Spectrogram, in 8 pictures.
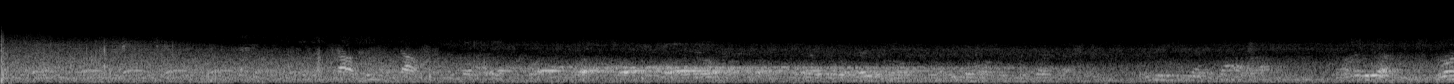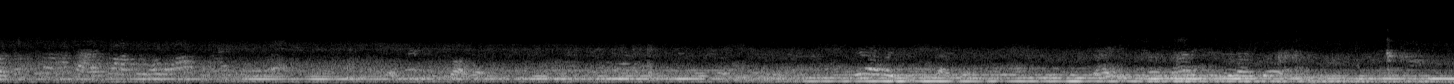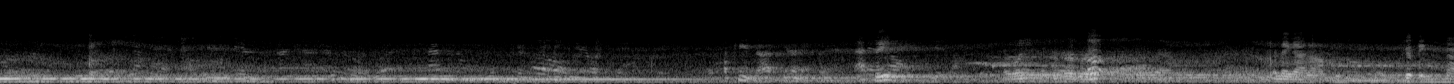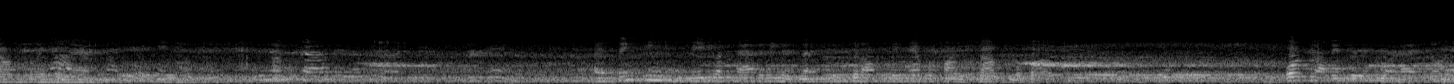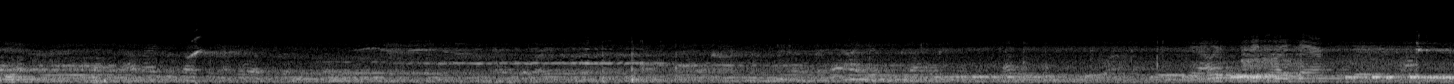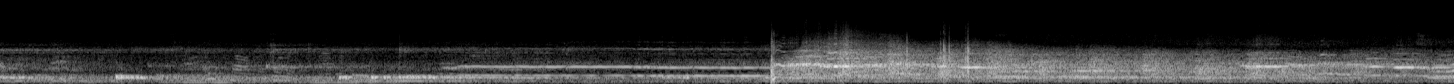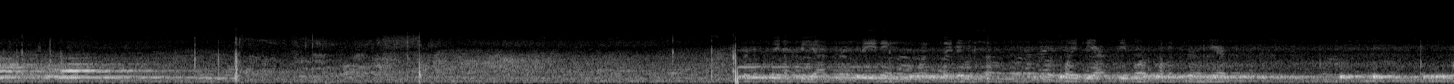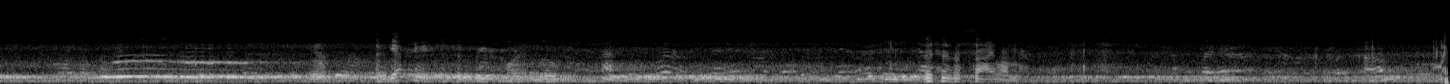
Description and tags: This is an alternate recording I took on 04/26/2014, on microcassette, of an art installation in Madison, WI titled "Asylum," created by Marina Kelly and Megan Katz. This was taken at the same time as the cassette recording I uploaded previously; if asked by Kelly or Katz I will respectfully take both down.
"Asylum" was a temporary art installation located in the Tenney Park passageway under East Johnson Street. From what I saw when I was there, it was just a speaker or two playing some ambient sounds. These sounds could have been generated based on environmental input, but due to lack of evidence I can't conclusively say that was indeed the case.
I was in a bad mood on this recording so apologies for the negativity/language.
